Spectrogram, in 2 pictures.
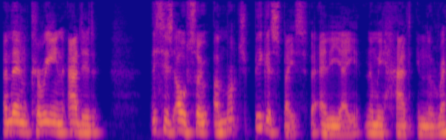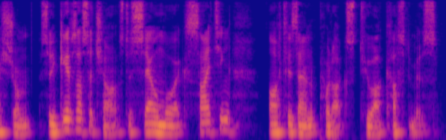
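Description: A man's voice: medium pitch, steady tone, normal speed. A young man hosting a podcast, chatting casually and reading local news with lots of fillers and restarts. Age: young adult. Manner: rambling, chatty, self-correcting with many fillers. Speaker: podcast host.

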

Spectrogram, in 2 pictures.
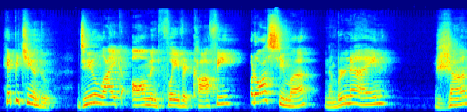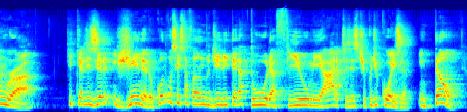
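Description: Slow, lively-voiced woman teaching pronunciation. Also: on the low side, reverberant. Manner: slow, deliberate model sentences repeated twice. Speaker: English teacher. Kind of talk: pronunciation lesson.

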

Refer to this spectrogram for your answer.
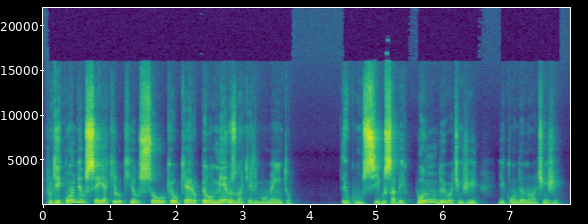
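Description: Husky-voiced Brazilian man, animated explainer. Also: brisk. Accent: Brazilian Portuguese. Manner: animated, acts out angry outbursts in sharp bursts; drops to a soft, low tone for calm points. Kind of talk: explanatory talk on stress and anxiety.

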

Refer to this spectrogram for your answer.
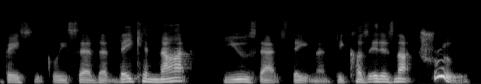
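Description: Husky low-voiced man in casual chat. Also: expressive, a little mellow, dry recording. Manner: halting, self-correcting, reports research. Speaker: podcast co-host. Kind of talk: casual chat about a TV episode. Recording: dull lo-fi dry sound.

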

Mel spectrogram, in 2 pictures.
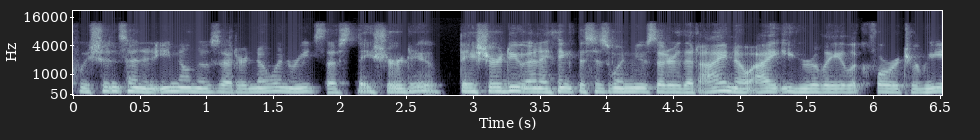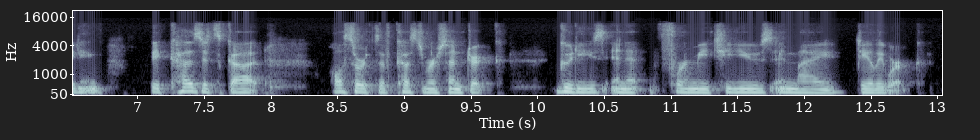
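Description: A woman's voice: sits low, darkish tone. A woman guest in a podcast interview, answering at length in an upbeat, enthusiastic way with frequent restarts. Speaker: content strategy guest.

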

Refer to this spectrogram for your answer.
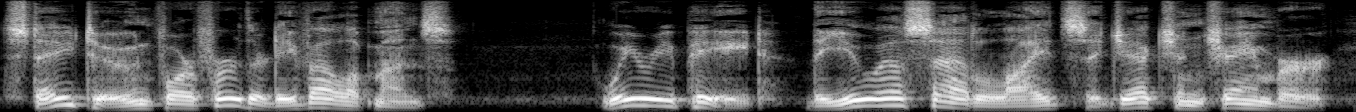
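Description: A man's voice: on the low side, a little mellow, breathy edge, exaggerated voice. A man voicing a male radio news announcer giving an urgent, formal bulletin. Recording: dull lo-fi recording.

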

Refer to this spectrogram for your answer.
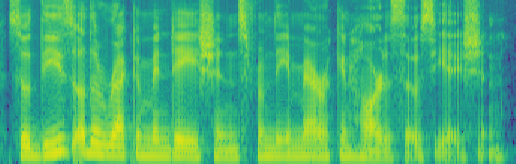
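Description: Low-voiced woman with a New York accent. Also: quick pace, creaky, darkish tone, no room sound, clean studio sound. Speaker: podcast co-host. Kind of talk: conversational health discussion.

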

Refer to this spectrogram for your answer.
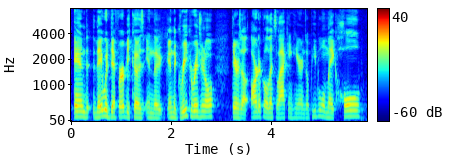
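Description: A man's voice: mid-range voice, fairly even intonation, fast talker. A man teaching a Bible study class in a conversational way, with lots of "you know" and "uh". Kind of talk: unscripted teaching talk.

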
